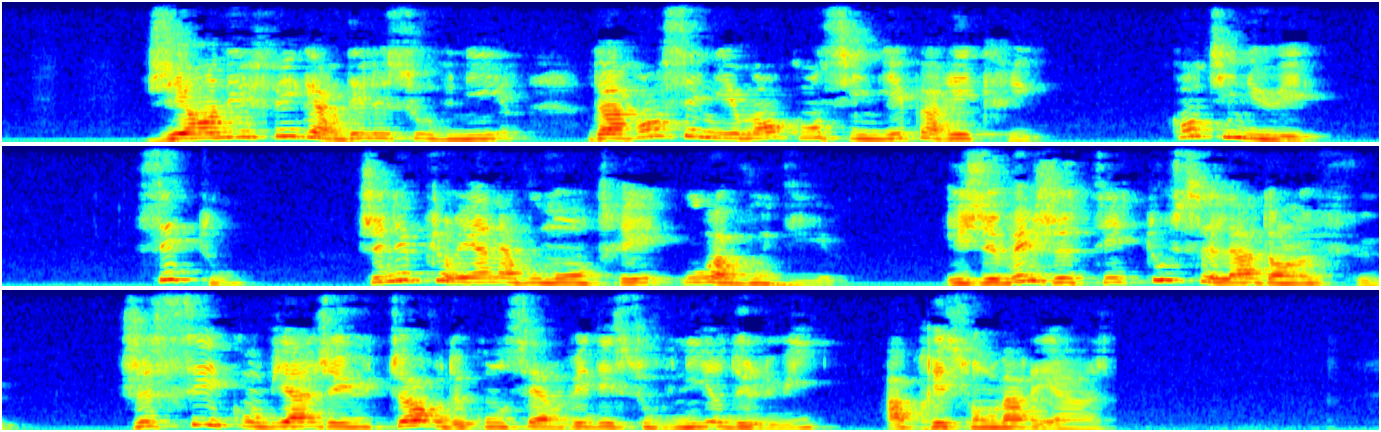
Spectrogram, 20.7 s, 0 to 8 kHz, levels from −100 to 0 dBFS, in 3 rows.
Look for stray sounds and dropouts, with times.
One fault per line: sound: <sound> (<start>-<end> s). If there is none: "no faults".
no faults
